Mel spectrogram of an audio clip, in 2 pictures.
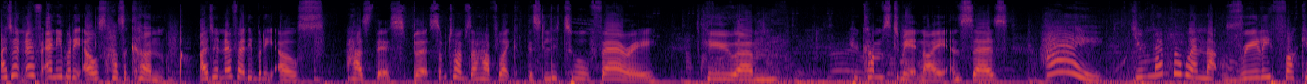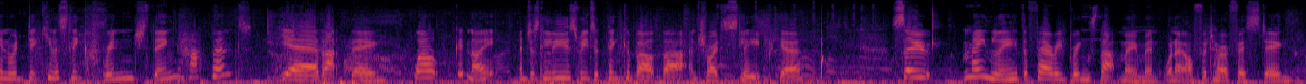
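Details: Tourette syndrome in a female speaker, with involuntary vocal tics including coprolalia produced mid-sentence.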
